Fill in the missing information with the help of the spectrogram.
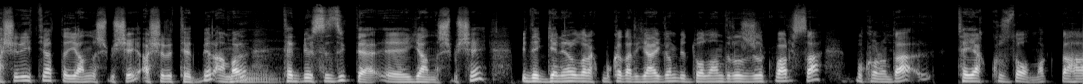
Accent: Eastern Black Sea, Turkey; Doğu Karadeniz genel olarak öyle yani. Mesela bir iç Anadolu'nun dinginliği, bir Ege ve Akdeniz'in rahatlığı bizde genişliği bizde yoktur yani.

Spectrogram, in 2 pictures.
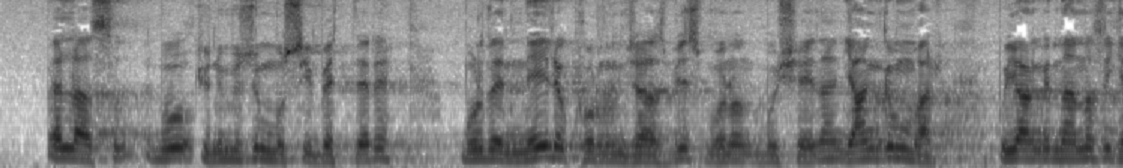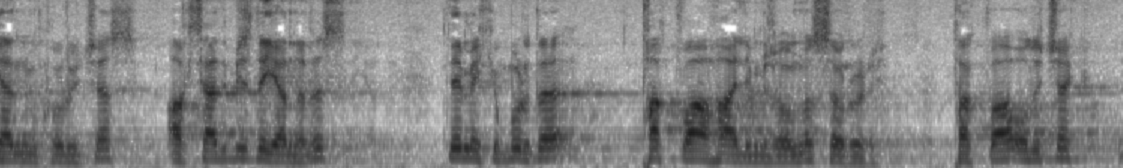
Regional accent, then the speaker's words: Konya, Turkey; Şimdi Konyalıyız.

